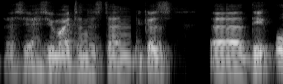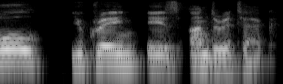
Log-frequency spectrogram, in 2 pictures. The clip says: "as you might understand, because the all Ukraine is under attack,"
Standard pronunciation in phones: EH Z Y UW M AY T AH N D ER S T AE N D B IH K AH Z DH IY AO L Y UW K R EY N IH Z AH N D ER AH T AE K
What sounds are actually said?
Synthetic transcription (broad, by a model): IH Z Y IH M AY T AH N D ER S T AE N D B IH K AH Z DH IY AO L Y UW K R EY N IH Z AH N D ER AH T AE K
